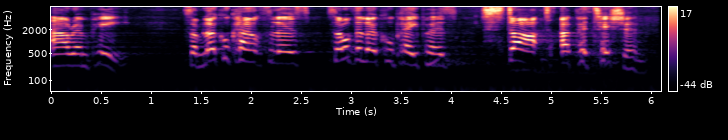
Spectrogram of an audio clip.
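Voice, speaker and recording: A committed schoolteacher in an audio drama, speaking out at a town meeting. Her voice sits high and sharp-edged, firm and impassioned, and it is caught from a small distance. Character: earnest woman teacher rallying a town meeting. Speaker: schoolteacher leading a town campaign.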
